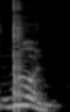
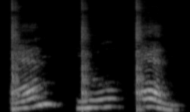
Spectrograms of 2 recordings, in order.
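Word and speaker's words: 눈: I is Nun. N-U-N.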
